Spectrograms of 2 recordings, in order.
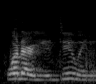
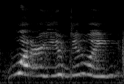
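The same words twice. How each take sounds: First: Said in the usual way. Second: Higher, louder "What are you doing?"; exclaimed question. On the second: Shown as a demonstration. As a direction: ask it with alarm. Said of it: "because she's saying it".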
